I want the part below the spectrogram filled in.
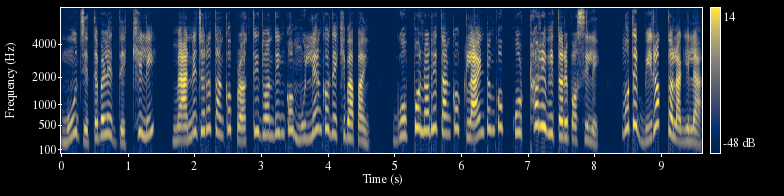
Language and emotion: Odia, disgusted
